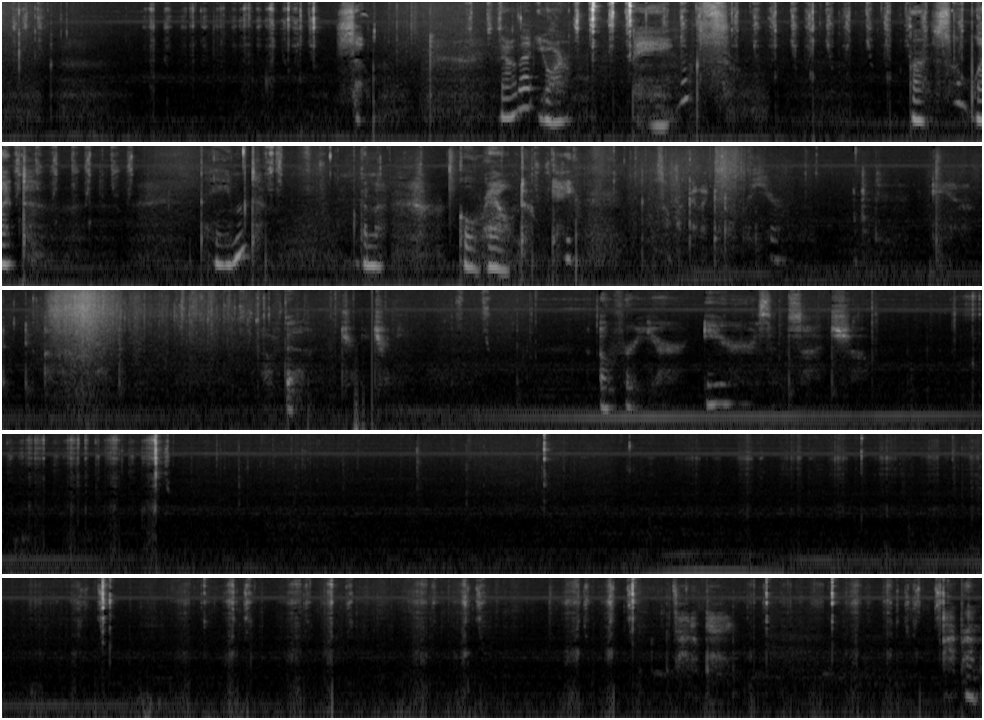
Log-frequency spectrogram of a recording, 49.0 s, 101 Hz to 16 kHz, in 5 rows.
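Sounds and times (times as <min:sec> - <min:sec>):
scissors snipping hair: 0:01.4 - 0:03.2, 0:04.6 - 0:11.2, 0:12.1 - 0:13.1, 0:29.1 - 0:31.2, 0:36.8 - 0:44.1, 0:44.7 - 0:45.7, 0:46.6 - 0:48.8.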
